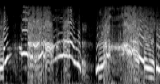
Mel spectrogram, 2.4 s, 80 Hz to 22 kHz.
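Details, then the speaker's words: Two loud, high, wavering cry bursts with a brief gasp between from a 2–3-month-old infant recorded during a bath: a discomfort cry, not pain. "Enregistré lors d'un bain, hein, donc il n'est pas bien en train de souffrir, il est juste en situation d'inconfort."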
